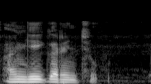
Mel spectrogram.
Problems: none marked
